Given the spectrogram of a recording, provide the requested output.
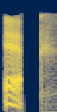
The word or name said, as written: Eck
